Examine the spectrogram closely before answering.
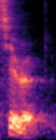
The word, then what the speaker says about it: Syrup: my middle name is pronounced syrup, yes, just like what you put on pancakes.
